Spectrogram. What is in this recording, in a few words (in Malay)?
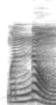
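"menung", Malay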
